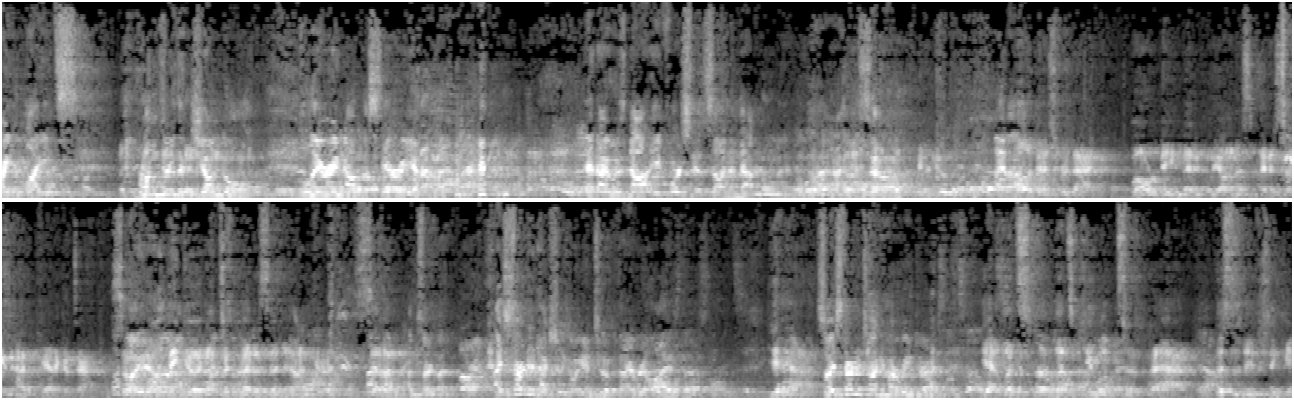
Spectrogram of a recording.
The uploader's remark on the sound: This is a live episode from the 2019 Portland Retro Gaming Expo.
